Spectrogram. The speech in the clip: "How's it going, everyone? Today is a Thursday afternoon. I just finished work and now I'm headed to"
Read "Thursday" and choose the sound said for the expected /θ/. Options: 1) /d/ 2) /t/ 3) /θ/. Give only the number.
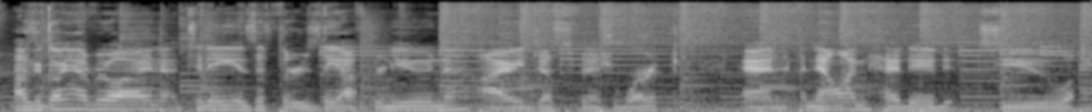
3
